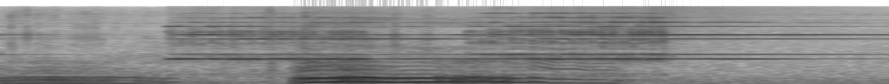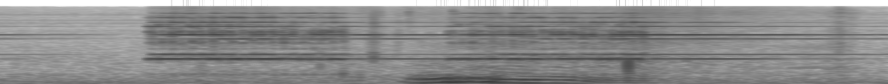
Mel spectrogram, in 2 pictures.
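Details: A Miniature Schnauzer gives low, wavering howls while playing with a puppet, over a steady electronic ringing tone.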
